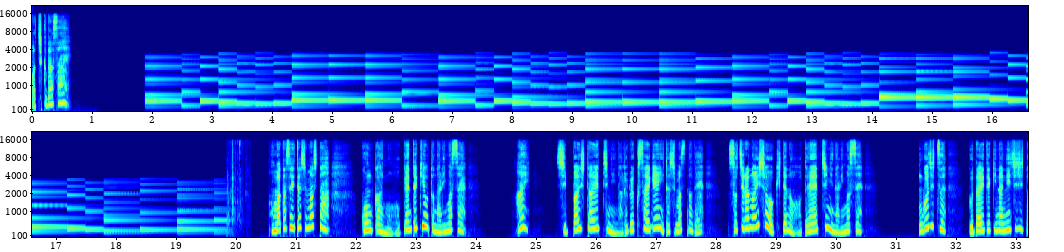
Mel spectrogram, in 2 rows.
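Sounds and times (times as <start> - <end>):
speech: 0.0 - 0.7, 20.7 - 24.0, 24.7 - 30.6, 31.4 - 33.2
telephone on-hold music, tinny electronic melody: 1.9 - 19.8.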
